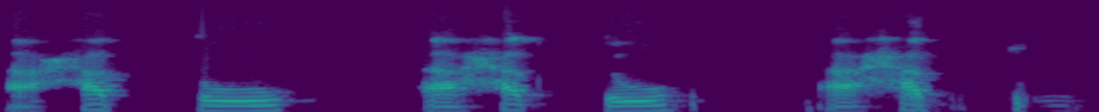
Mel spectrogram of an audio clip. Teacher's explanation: প্রথমটা কিছু ক্যারেক্টারিস্টিক্স সিফাত থেকে গেল, কমপ্লিটলি এটা ড্রপ হতে পারেনি, এটা হেভিনেসটা থেকে গেছে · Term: ইদগাম নাকিস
